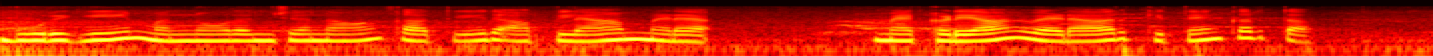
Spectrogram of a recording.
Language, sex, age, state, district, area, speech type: Goan Konkani, female, 30-45, Goa, Salcete, rural, spontaneous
